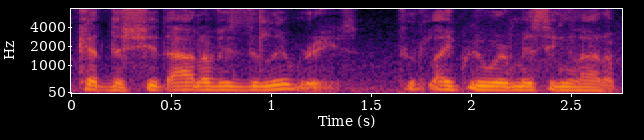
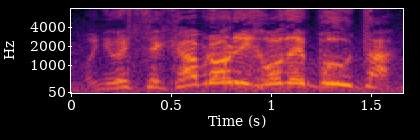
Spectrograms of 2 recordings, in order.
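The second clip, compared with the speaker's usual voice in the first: cursing loudly, high and enraged; furious outburst; 5 dB louder than usual. Acted. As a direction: explode at the news over the phone. On phone, hears bad news.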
